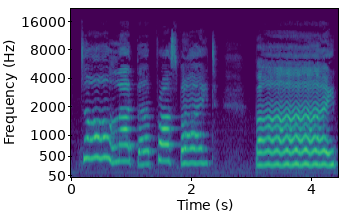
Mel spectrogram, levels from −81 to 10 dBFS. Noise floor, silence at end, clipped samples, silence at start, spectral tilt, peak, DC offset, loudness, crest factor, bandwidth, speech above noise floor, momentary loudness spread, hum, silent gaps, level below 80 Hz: -54 dBFS; 0.05 s; under 0.1%; 0.15 s; -2 dB/octave; -8 dBFS; under 0.1%; -21 LUFS; 14 dB; 16 kHz; 34 dB; 8 LU; none; none; -66 dBFS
